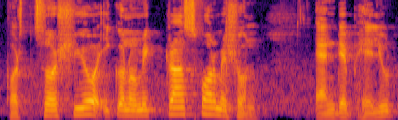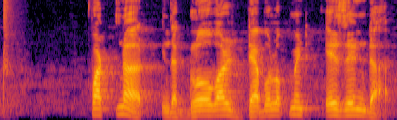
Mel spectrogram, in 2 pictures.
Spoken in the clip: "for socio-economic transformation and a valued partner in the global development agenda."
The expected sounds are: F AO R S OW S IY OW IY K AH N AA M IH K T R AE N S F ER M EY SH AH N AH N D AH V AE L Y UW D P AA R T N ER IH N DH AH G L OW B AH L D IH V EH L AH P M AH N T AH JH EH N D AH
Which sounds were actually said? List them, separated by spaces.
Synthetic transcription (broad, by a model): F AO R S OW SH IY OW IY K AH N AA M IH K T R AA N S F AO M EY SH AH N AH N D AH B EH L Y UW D P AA R T N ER IH N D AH G L OW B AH L D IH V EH L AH P M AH N T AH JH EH N D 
